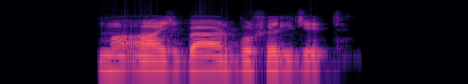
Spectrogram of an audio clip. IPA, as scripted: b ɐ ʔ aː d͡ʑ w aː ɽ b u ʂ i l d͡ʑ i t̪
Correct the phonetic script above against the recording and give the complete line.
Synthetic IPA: m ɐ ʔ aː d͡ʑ b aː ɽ b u ʂ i l d͡ʑ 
